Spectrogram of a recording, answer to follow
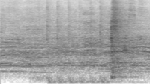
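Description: A metal band's amplified stage gear between songs: guitar amps holding steady feedback tones over a low rumble, then a single sharp hit about one and a half seconds in, followed by a held low note.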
